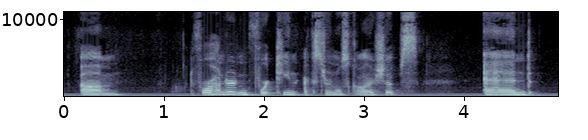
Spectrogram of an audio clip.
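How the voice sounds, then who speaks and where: Noticeable noise runs in the background. A woman speaks over it at a moderate pace. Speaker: university student, vlogger. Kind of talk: casual monologue vlog. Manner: casual, many fillers.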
